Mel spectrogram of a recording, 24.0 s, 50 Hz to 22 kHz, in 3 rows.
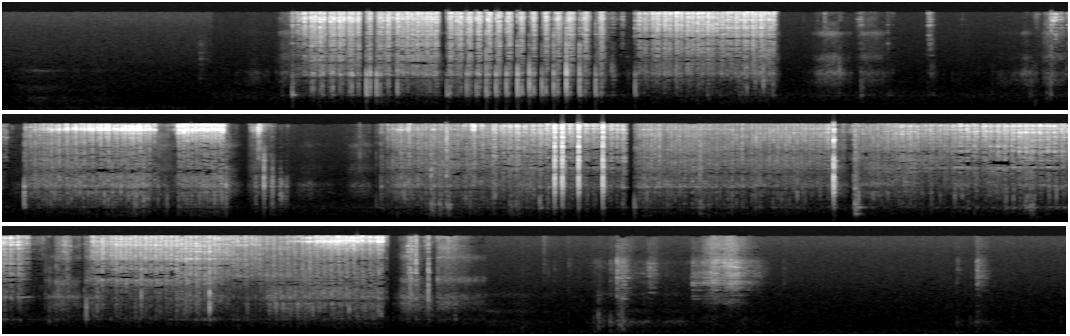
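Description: A hand-held pad rubbing over the painted steel shell of an M40/M42 helmet to wear and age the fresh paint. It goes in runs of quick scrubbing strokes with short pauses, then a few faint scuffs near the end.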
